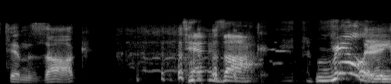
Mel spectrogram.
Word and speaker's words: Zach: But yeah, it's spelled like Zach, but pronounced Zock.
